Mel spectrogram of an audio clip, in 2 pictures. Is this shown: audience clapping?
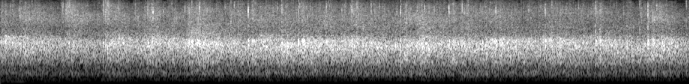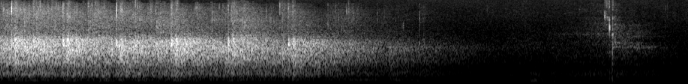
yes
